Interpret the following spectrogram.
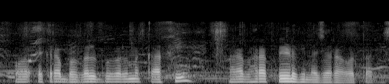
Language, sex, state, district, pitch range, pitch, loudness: Bhojpuri, male, Bihar, Gopalganj, 115-130 Hz, 125 Hz, -22 LUFS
